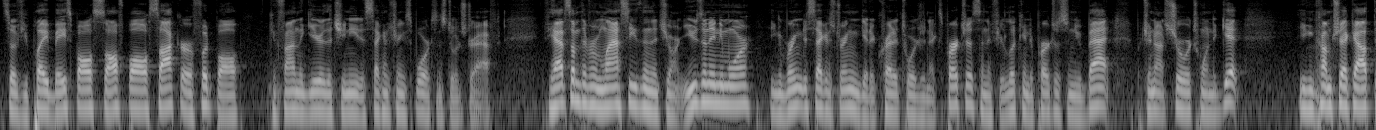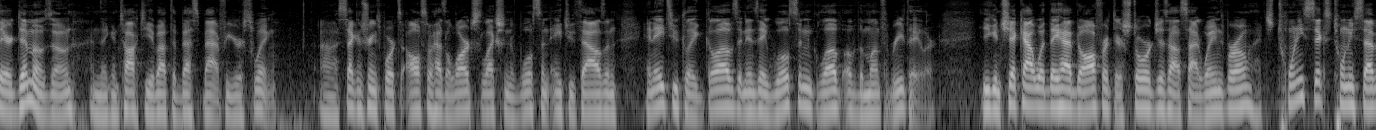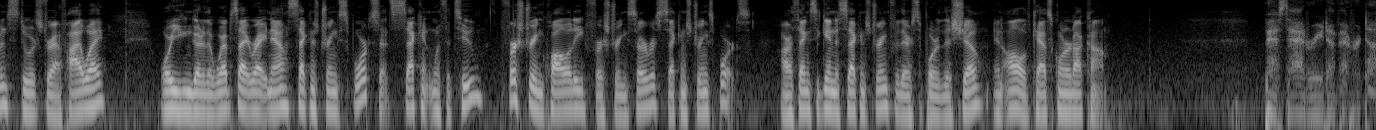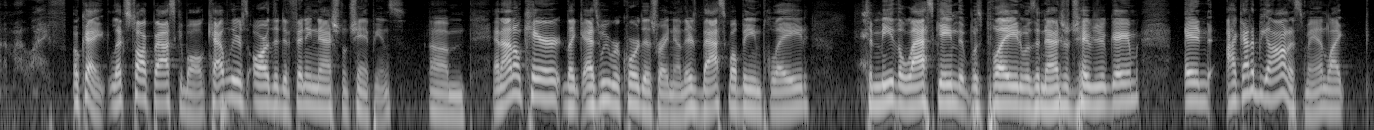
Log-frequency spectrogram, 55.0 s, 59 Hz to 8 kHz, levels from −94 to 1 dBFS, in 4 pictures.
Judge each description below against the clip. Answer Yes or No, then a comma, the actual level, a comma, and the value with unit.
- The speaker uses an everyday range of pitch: Yes, average, 3.9 semitones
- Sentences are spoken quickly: Yes, fast, 255 wpm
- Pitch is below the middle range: Yes, low, 130 Hz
